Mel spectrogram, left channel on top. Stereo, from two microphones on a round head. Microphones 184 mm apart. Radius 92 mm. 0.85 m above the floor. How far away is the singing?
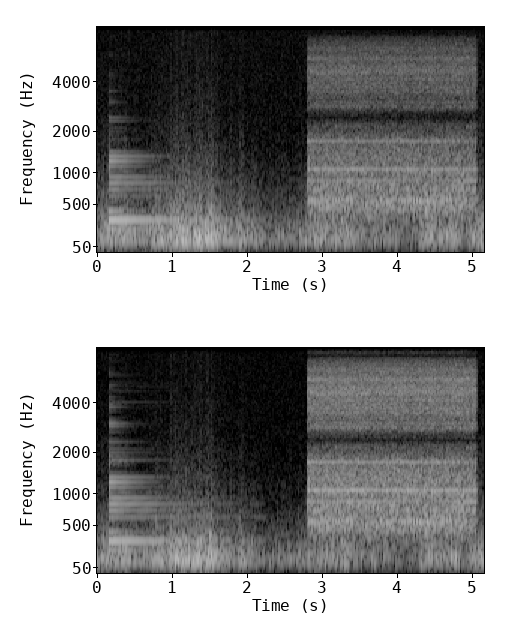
No singing in this recording.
